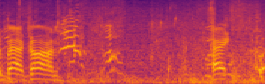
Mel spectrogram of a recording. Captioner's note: screaming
